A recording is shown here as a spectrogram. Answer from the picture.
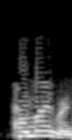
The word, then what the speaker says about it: Palmyra: Palmyra, New York, by the way. – Palmyra. – That's how you pronounce it.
